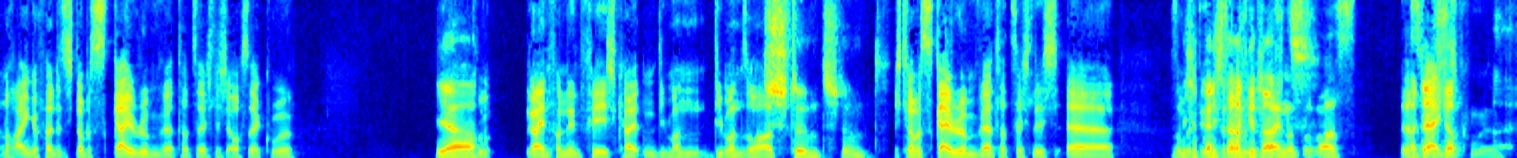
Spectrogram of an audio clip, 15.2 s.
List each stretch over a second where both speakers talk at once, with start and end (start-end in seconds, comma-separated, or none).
11.8-13.2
